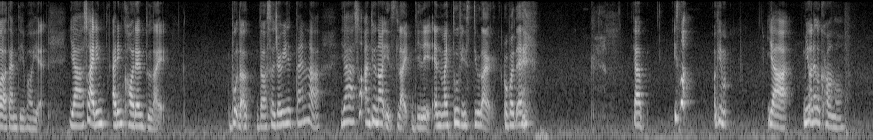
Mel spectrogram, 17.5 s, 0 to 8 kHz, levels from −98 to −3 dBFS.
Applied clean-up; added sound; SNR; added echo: none; none; none; none.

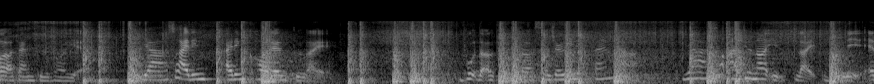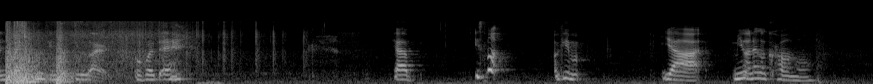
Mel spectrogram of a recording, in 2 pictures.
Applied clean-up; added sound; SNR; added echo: none; Fireworks; -1 dB; none.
